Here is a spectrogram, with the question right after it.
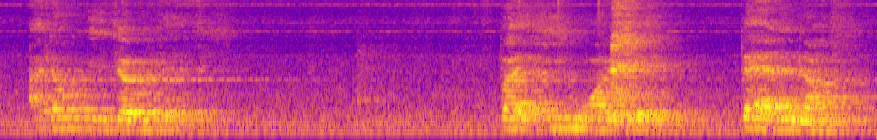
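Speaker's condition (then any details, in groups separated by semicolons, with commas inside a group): Cerebral palsy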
